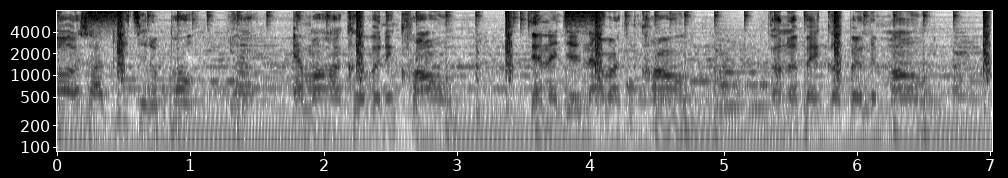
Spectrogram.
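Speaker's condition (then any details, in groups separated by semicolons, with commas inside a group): No condition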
